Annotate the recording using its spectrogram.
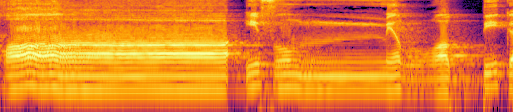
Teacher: یہاں نون تنوین کا ادغام مع الغنہ ہے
